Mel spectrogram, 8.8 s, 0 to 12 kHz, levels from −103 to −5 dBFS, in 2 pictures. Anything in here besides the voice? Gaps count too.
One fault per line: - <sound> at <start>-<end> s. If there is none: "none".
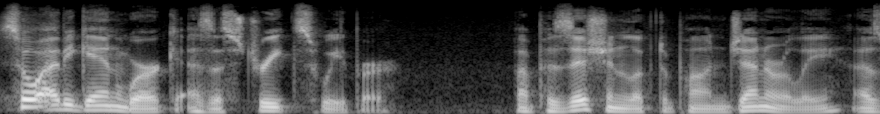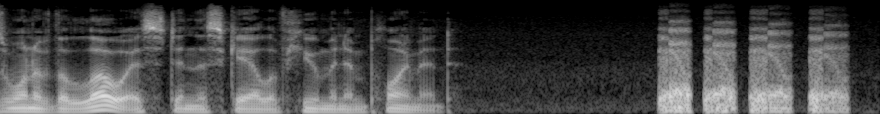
- laugh at 7.7-8.7 s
